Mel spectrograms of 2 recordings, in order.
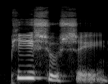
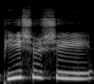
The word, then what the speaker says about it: пишущий: So писать becomes они пишут, and then the participial form is пишущий, with the stress on the first syllable just as it is in the они form of the conjugated verb.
